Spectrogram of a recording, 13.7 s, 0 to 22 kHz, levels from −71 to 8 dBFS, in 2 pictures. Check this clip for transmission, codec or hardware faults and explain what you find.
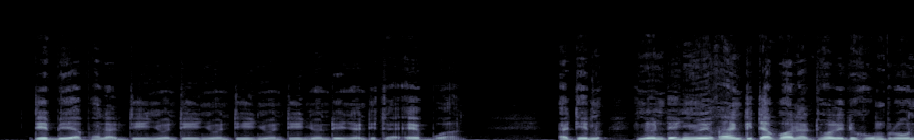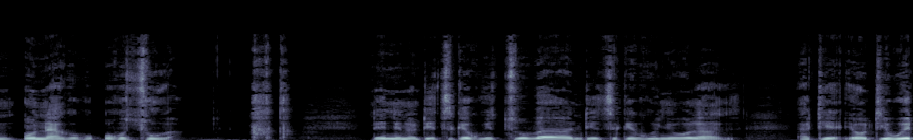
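No faults turn up in this speech clip. Nothing heard in it points to a problem anywhere along the chain that captured or carried it.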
